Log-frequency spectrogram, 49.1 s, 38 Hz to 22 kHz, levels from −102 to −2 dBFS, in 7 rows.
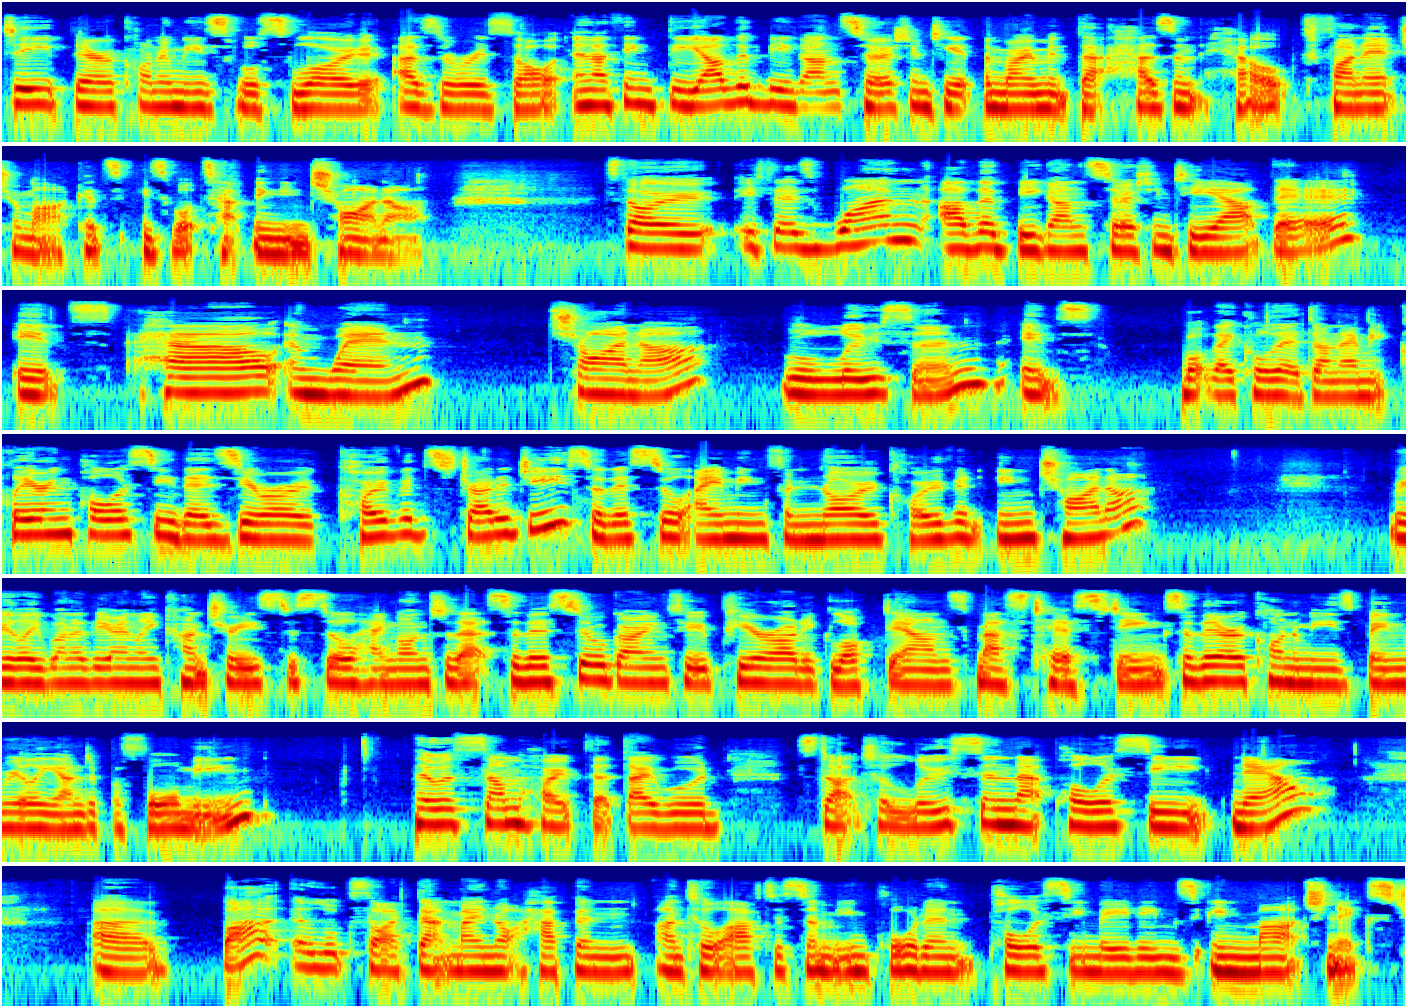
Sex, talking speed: female, 150 wpm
